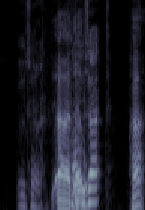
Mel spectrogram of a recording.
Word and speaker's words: Khamzat: Khamzat? Huh? Say Khamzat? Hamza? Khamzat.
